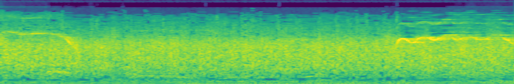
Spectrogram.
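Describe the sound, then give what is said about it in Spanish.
A crowd claps steadily for a Latin music performer in a dense, sustained wash of applause, with a faint whistle rising near the end and no voices speaking over it. “Un aplauso, por favor.”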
